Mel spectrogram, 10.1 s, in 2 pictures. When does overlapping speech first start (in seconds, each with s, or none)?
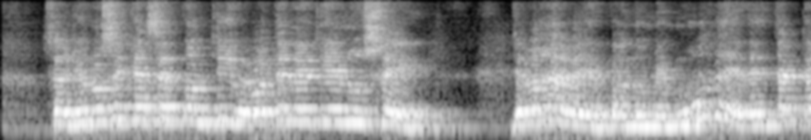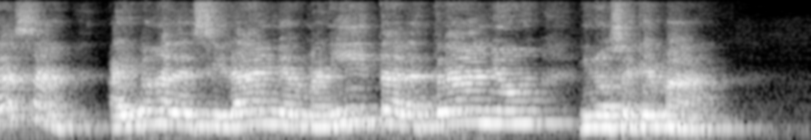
none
